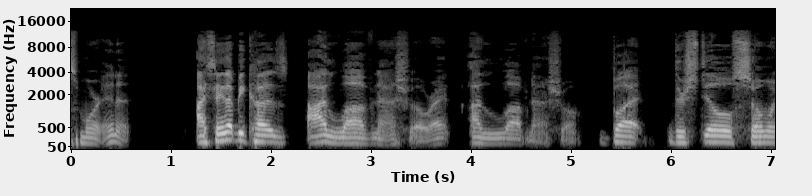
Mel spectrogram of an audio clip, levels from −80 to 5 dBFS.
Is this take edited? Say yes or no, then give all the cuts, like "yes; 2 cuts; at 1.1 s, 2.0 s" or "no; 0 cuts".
yes; 1 cut; at 5.2 s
